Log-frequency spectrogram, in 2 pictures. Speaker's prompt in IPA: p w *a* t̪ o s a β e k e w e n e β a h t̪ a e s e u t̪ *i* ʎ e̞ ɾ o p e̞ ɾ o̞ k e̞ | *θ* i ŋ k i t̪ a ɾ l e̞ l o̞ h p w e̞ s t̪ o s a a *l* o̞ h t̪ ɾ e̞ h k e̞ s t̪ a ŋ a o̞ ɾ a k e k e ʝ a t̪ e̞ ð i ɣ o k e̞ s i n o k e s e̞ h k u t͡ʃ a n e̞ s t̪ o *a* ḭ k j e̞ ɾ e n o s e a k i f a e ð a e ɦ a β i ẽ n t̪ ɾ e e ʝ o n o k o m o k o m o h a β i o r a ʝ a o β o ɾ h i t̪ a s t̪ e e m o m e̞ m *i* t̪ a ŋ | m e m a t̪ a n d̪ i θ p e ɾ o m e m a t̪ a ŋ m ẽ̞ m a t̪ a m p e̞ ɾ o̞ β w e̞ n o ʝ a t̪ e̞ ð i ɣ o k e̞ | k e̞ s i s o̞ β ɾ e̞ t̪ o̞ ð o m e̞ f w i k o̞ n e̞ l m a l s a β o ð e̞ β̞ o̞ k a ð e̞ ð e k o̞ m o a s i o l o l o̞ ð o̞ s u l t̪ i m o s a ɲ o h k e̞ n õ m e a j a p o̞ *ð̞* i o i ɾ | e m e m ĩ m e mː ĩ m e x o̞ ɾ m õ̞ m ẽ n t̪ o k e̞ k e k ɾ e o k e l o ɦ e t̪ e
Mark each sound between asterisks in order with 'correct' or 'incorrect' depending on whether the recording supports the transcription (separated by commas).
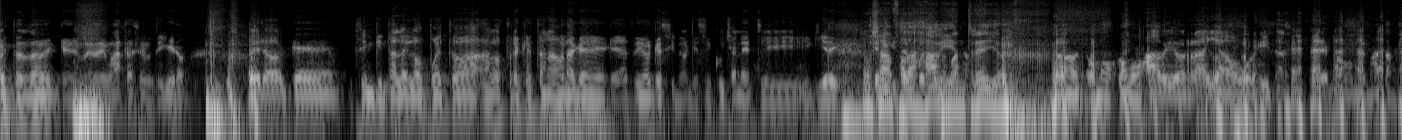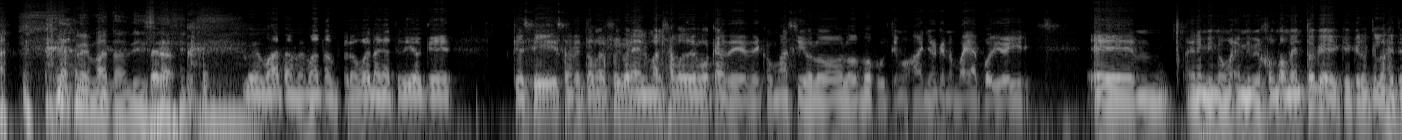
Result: incorrect, correct, incorrect, correct, incorrect, incorrect, correct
